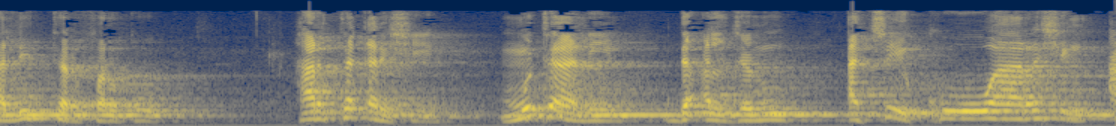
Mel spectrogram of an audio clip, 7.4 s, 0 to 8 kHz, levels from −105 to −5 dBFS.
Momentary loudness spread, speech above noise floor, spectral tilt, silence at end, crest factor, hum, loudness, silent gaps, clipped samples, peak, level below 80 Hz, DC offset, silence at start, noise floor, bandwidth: 12 LU; 30 dB; -5 dB/octave; 0 s; 20 dB; none; -20 LUFS; none; under 0.1%; 0 dBFS; -64 dBFS; 0.1%; 0 s; -49 dBFS; 6.4 kHz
